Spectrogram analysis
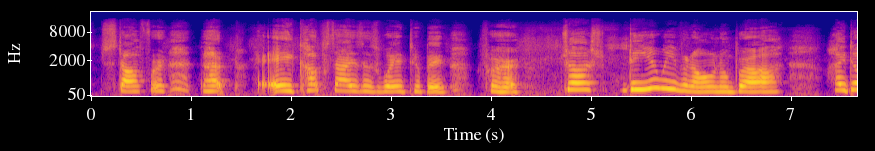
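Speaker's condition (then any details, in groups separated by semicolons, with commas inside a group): Cerebral palsy, severe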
